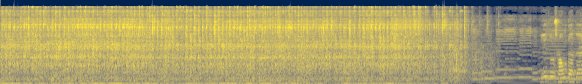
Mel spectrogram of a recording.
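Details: Hero Honda Passion motorcycle idling with a fast, dry sewing-machine clatter from a slack timing chain.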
